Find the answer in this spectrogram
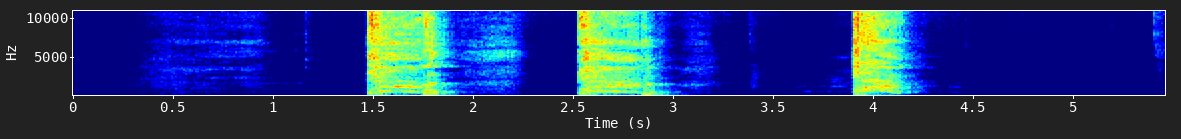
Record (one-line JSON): {"three_cough_length": "5.5 s", "three_cough_amplitude": 32768, "three_cough_signal_mean_std_ratio": 0.37, "survey_phase": "alpha (2021-03-01 to 2021-08-12)", "age": "18-44", "gender": "Male", "wearing_mask": "No", "symptom_none": true, "smoker_status": "Never smoked", "respiratory_condition_asthma": false, "respiratory_condition_other": false, "recruitment_source": "REACT", "submission_delay": "1 day", "covid_test_result": "Negative", "covid_test_method": "RT-qPCR"}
